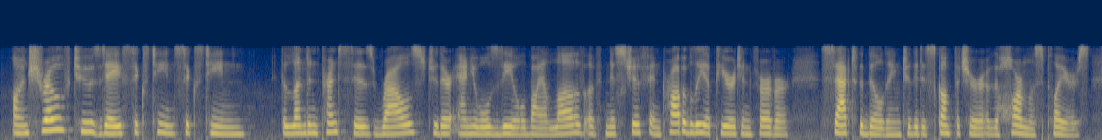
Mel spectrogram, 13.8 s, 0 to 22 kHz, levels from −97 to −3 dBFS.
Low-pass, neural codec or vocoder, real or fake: 5.4 kHz; codec, 16 kHz, 0.8 kbps, ZipCodec; fake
